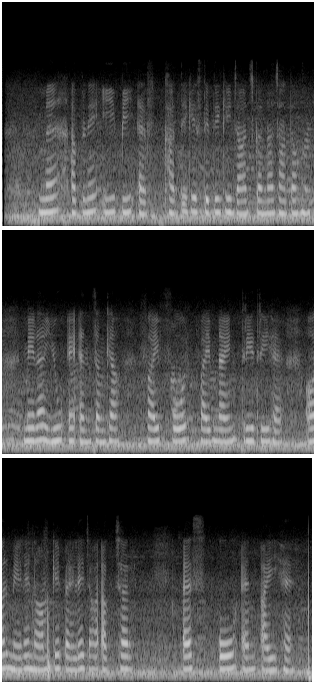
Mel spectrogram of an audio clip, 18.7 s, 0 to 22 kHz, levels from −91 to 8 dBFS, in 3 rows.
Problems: none marked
